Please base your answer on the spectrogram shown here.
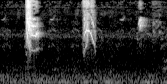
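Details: Female double-collared seedeater call used to stir a male into song: three high, sharp chirps roughly one second apart, the first loudest and the last faint and short, over a low background hum.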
